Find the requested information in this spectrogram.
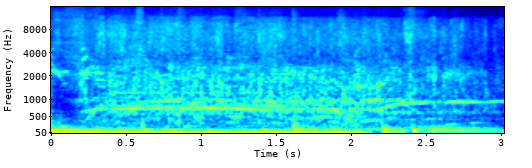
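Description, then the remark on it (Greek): Sustained audience applause for Kostas Lefakis, a dense, steady wash of many hands clapping at a constant loud level for a few seconds, with a low hum underneath and no voices standing out. “Ένα χειροκρότημα για τον Κώστα Λεφάκη, παιδιά.”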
